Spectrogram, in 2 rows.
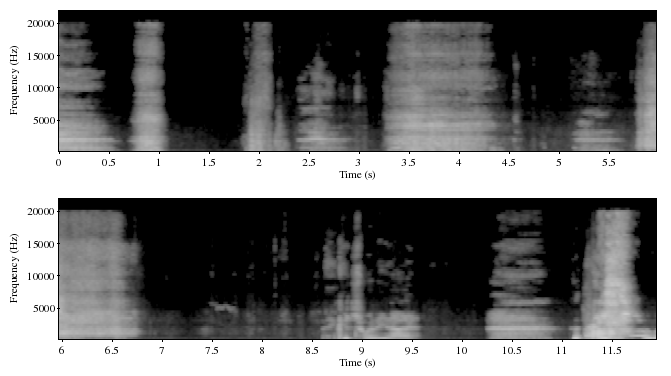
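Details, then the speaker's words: Adult with a common cold for about a week, bouts of uncontrollable, very messy sneezing about every two hours, sneezed glasses off: a series of forceful wet sneezes with gasping breaths between, sneezing from a common cold. "I think I was 19. I I just literally sneezed my glasses off."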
